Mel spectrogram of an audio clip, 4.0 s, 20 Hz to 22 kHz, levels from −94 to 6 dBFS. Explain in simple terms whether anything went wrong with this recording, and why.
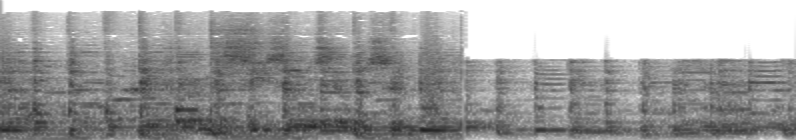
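Yes, something changes at 2.30 s. After a tiny gap of about 20 ms, the sound goes duller and a bit quieter, with nothing above about 3.8 kHz and a faint new hiss, until the end. That points to a likely input switched to a poorer device, such as a different mic.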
